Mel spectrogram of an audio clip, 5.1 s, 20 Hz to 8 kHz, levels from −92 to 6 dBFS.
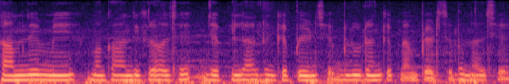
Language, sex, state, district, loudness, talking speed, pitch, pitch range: Angika, female, Bihar, Bhagalpur, -15 LUFS, 260 wpm, 170 Hz, 165-170 Hz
